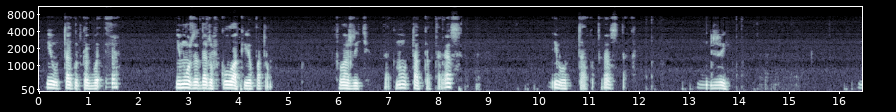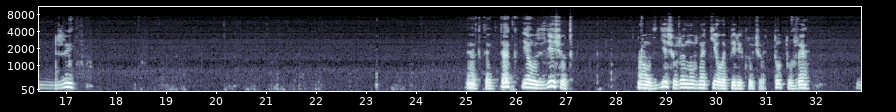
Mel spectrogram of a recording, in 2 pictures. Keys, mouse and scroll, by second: 0.7 r, 3.9 g, 8.5 middle click, 9.7 r, 12.8 g, 14.3 middle click, 14.7 middle click, 16.0 g, 18.3 click, 19.0 middle click, 19.4 middle click, 21.0 middle click, 25.3 middle click, 26.9-27.8 scroll up 1, 27.8 shift+middle click, 27.8-28.1 scroll up 5, 28.8-29.3 scroll down 1, 29.3 middle click, 29.8 middle click, 31.5 click.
